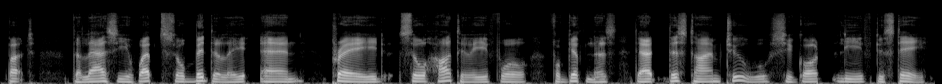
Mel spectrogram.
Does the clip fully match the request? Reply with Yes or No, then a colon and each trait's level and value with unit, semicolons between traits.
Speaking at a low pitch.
Yes: low, 130 Hz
